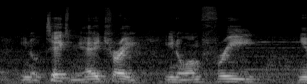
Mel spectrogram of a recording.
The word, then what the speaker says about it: Treś: Yeah, and it's just Trey. It's spelled TRES, but my legal name is Trey.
